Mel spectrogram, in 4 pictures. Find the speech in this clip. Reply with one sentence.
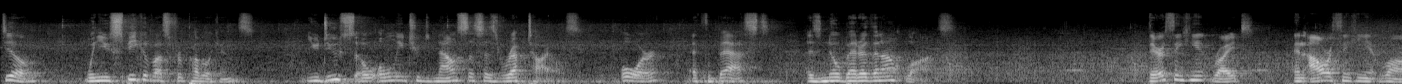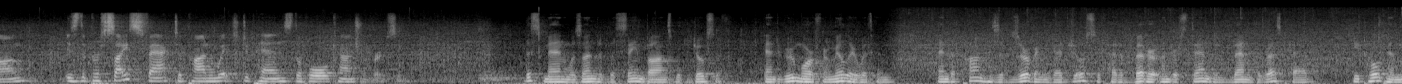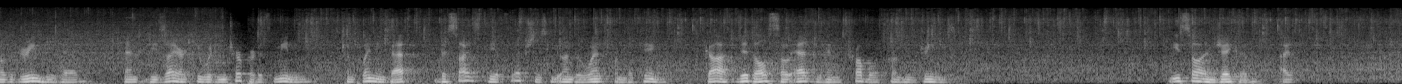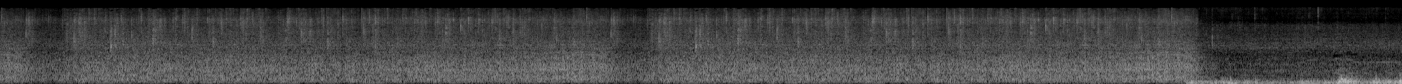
You can hear the speech from 0.0 to 9.5 s, from 11.4 to 18.1 s, from 19.2 to 37.6 s and from 39.7 to 41.0 s.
